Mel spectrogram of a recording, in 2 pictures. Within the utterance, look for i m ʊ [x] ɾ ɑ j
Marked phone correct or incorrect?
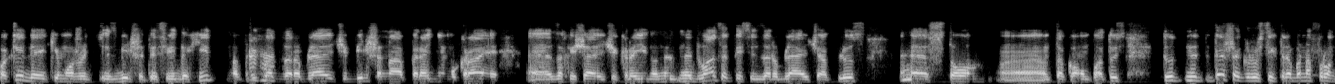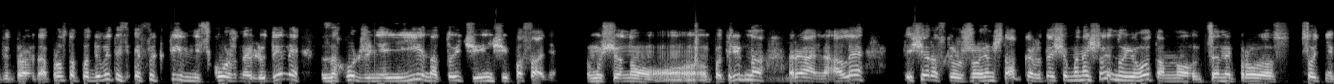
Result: incorrect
